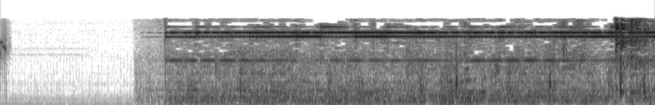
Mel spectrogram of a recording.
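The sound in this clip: A handbell rings for the Salvation Army Red Kettle Christmas collection. After a brief silence it jangles brightly in a steady, rapid shake that continues to the end.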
